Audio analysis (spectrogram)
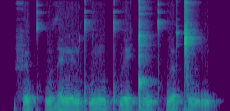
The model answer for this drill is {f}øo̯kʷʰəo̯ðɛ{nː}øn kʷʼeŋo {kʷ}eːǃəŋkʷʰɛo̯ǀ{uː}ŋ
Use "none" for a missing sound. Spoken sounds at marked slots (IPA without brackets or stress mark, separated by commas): f, ŋ, kʷʼ, uː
